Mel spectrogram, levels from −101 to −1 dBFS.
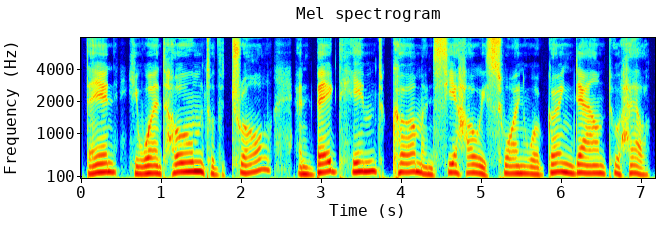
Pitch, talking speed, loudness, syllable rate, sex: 165 Hz, 185 wpm, -15 LUFS, 3.8 syllables/s, male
